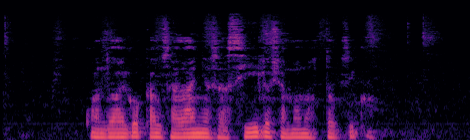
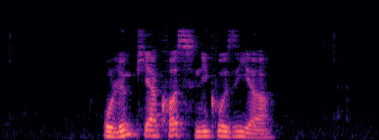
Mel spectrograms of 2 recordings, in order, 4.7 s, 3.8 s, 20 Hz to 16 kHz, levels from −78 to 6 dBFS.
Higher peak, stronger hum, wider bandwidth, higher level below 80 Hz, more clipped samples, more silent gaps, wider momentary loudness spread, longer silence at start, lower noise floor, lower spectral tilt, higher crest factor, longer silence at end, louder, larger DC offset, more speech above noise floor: second, -12 dBFS vs -4 dBFS; neither; first, 11.5 kHz vs 7.6 kHz; first, -44 dBFS vs -60 dBFS; neither; neither; first, 13 LU vs 6 LU; second, 0.05 s vs 1.05 s; second, -59 dBFS vs -69 dBFS; about the same, -6.5 dB/octave vs -7 dB/octave; about the same, 16 dB vs 20 dB; second, 0.45 s vs 1.05 s; second, -27 LUFS vs -22 LUFS; neither; second, 33 dB vs 49 dB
